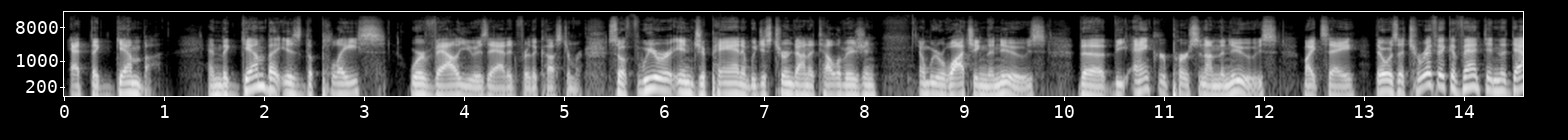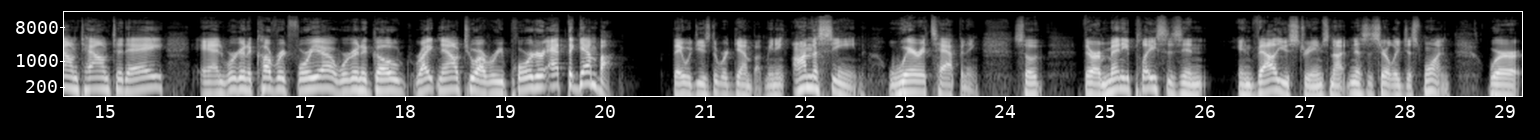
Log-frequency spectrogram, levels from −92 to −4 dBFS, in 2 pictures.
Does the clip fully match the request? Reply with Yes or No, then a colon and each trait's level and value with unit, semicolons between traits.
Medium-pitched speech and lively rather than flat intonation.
No: low, 130 Hz; wide, 6.1 semitones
